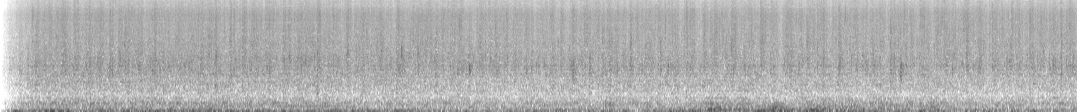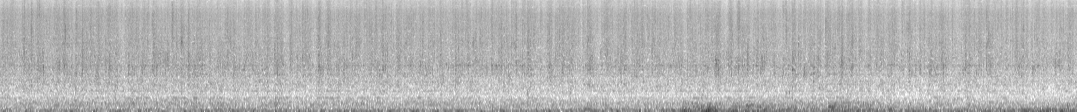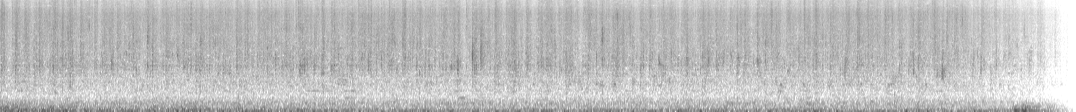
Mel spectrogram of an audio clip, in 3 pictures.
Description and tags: Rain coming down from roof
Recorded from a window of a farmhouse. You hear the heavy rain coming down in the garden, water dripping from the roof.
Recorded in Gasel, Switzerland.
